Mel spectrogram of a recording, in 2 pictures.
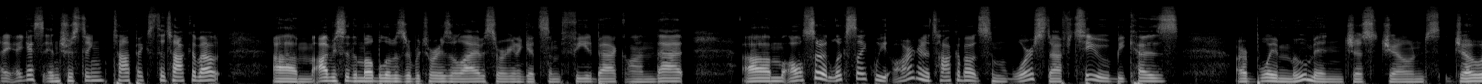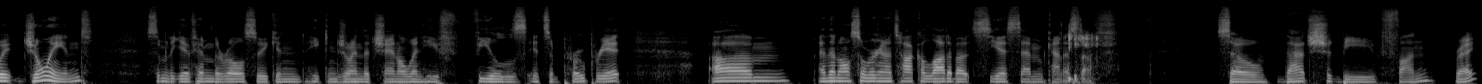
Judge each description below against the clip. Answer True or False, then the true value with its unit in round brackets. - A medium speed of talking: True (160 wpm)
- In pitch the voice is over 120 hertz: True (140 Hz)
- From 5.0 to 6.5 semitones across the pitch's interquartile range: False (3.9 semitones)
